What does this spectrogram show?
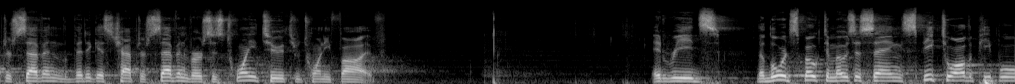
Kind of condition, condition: setting, large echoing room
